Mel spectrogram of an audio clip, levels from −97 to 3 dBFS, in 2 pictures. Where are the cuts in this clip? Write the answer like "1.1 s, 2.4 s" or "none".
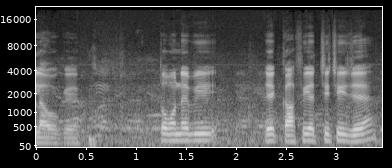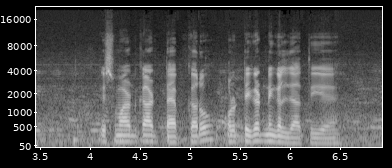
none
